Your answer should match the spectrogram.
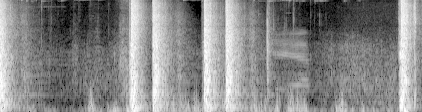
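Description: Scoped AR-style rifle fired rapidly as sharp single cracks: one shot at the start, then two quick pairs about a second and two seconds in, and another shot at the very end.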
